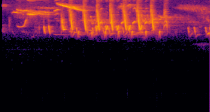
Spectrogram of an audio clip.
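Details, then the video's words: Wild birds singing on a spring morning by a lake: high sweeping whistles open into quick repeated sharp notes, about four per second, from overlapping singers, fading near the end. "Singing birds, beautiful lake view on a spring morning."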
